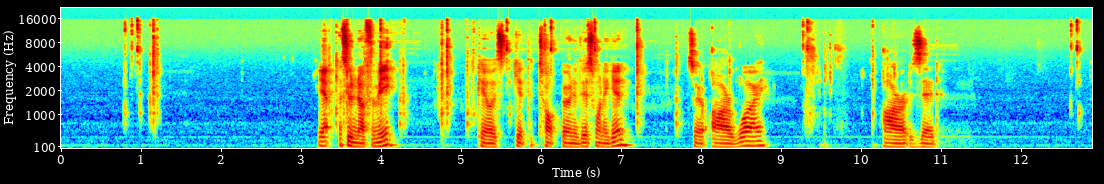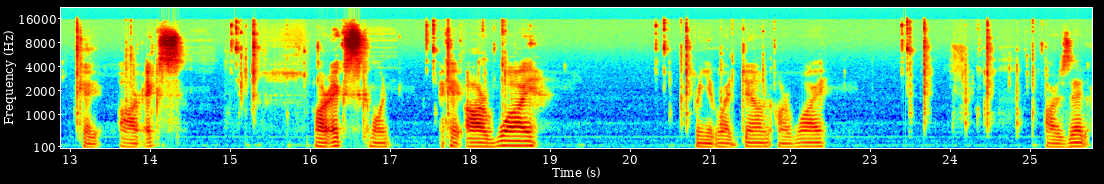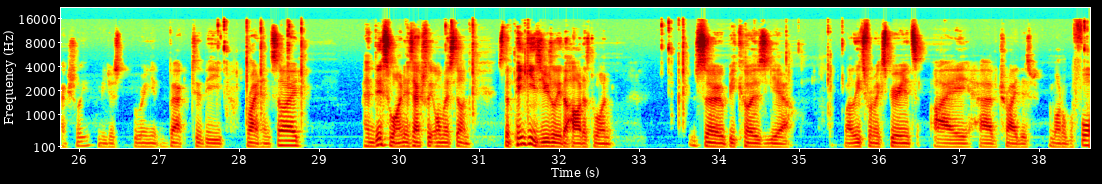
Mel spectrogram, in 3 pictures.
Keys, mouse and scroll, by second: 1.1-3.2 middle drag, 3.5-4.1 scroll up 2, 3.6 shift+middle drag, 4.1 middle drag, 4.7 scroll up 1, 4.9 shift+middle drag, 5.5 click, 6.0 click, 6.6 click, 7.1-7.7 middle drag, 8.0 r, 9.8 ctrl+z, 10.1 r, 13.0 middle click, 15.4 ctrl+z, 15.7 r, 17.7 middle click, 18.2 r, 20.7 scroll up 1, 20.8 middle click, 21.3 r, 23.7 middle click, 24.5 middle click, 25.0 r, 28.2 middle drag, 28.7-30.2 middle drag, 30.7 click, 30.9-31.4 middle drag, 31.4 r, 33.5 middle click, 34.8 r.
